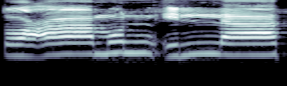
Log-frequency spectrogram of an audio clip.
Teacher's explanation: تنوین کے بعد حمزہ آ گیا، اظہار ہو رہا ہے۔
